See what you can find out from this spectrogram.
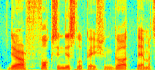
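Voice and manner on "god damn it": normal talking voice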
